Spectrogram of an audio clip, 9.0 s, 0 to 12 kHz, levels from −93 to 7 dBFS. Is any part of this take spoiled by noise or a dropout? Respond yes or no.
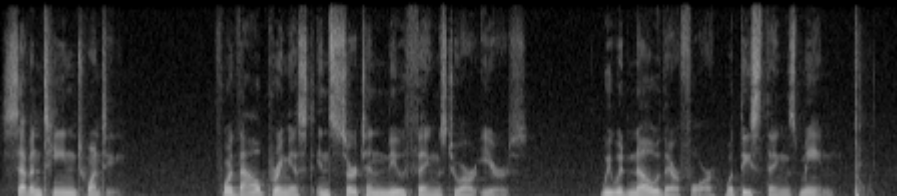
yes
